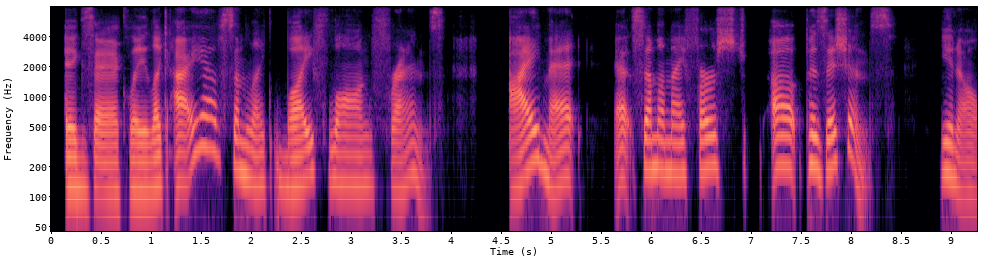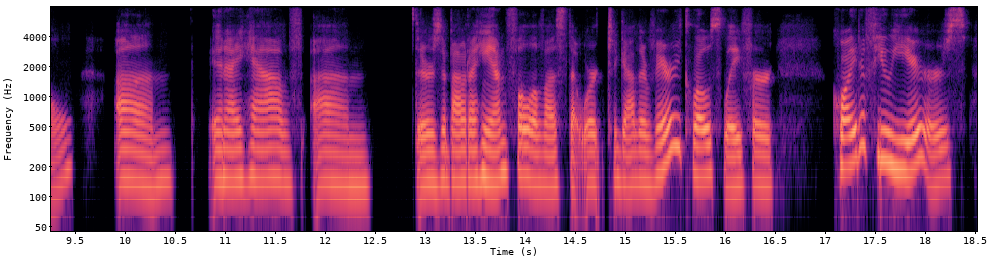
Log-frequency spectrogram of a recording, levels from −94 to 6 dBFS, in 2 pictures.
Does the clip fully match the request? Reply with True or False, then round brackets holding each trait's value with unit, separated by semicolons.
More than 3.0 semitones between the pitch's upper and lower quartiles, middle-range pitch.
True (5.0 semitones; 145 Hz)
